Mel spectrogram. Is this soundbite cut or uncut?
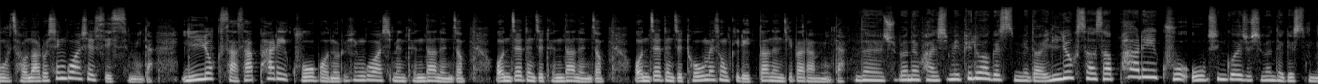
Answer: cut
